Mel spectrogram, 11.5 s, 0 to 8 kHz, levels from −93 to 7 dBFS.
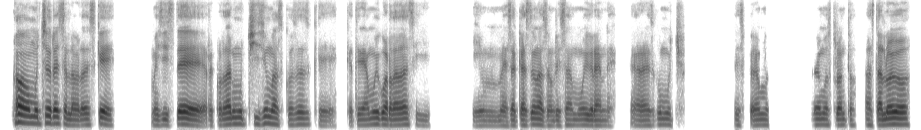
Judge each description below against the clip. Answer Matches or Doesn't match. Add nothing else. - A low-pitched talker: Matches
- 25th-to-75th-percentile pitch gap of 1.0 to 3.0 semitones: Matches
